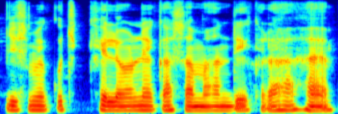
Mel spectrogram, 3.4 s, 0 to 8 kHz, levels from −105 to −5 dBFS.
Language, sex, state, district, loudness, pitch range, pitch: Hindi, male, Bihar, Patna, -18 LUFS, 110-115 Hz, 115 Hz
